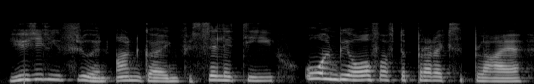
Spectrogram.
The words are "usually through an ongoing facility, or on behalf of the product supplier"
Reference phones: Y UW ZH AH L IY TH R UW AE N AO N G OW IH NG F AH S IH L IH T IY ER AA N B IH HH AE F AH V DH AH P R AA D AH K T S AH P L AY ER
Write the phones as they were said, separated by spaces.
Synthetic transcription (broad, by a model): Y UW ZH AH L IY F R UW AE N AO N G OW IH NG F AH S IH L IH T IY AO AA N B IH HH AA F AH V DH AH P R AA D AH K T S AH P L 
